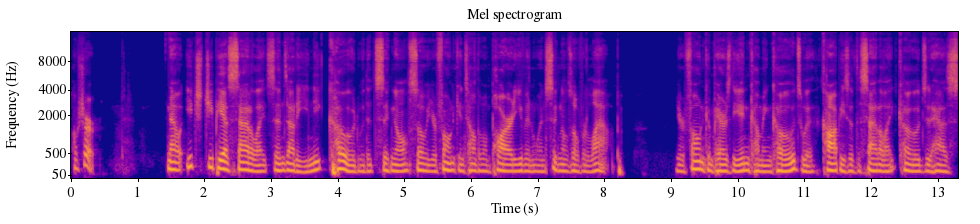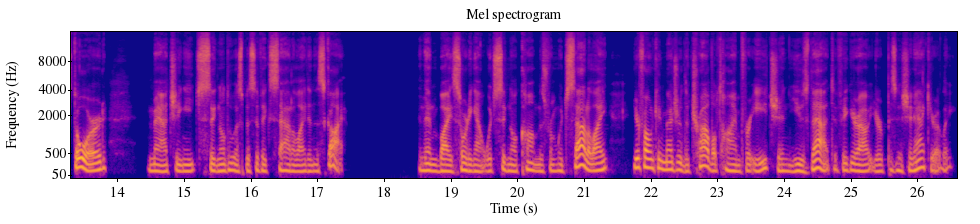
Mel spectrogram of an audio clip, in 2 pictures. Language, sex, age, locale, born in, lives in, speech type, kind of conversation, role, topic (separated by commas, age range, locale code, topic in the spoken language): English, male, 55-59, en-US, United States, United States, read, expert-assistant, expert, How does GPS determine and track your location and direction?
